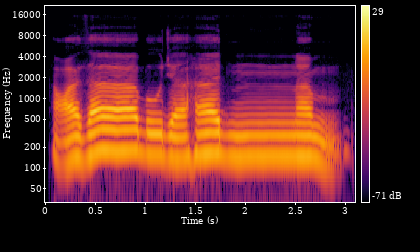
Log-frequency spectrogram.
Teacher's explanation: بِرَبِّهِمْ کَفَرُوا بِرَبِّهِمْ عَذَابُ جَہَنَّمَ، عذا میں عین گلے کے درمیان سے ادا ہوگا، عذابو کو با جو ہے اس کو نہیں کھینچنا، اور ذال کو ایک الف کی مقدار کھینچیں گے۔ عذاب جہنم، جہنم لفظ کے اندر جو ہا ہے اس میں کبھی کبھی ہا پڑھ دیا جاتا ہے، اس غلطی سے بھی بچنا ہے۔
